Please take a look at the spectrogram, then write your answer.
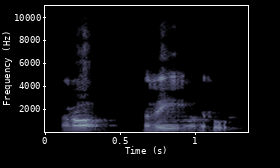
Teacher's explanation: huruf ro memang dia ada getaran tapi jangan berlebihan banget ya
